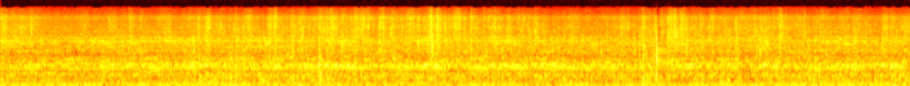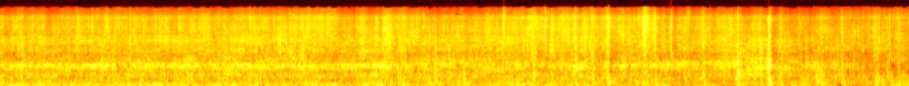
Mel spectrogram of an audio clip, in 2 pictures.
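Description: Mountain bike rolling down a dirt forest singletrack: tyres on dirt and roots, with frequent clicks and rattles from the bike over bumps, more of them near the end, over a low wind rumble and a steady high buzz.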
